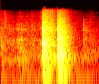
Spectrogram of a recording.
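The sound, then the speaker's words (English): A heavy trap door swings shut with two solid thuds in quick succession, loud, over a low hum, closed right after a man has been dropped down through it onto a mattress below. “Close the trap door.”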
